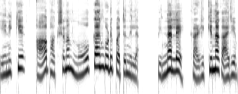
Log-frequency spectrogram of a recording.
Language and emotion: Malayalam, disgusted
